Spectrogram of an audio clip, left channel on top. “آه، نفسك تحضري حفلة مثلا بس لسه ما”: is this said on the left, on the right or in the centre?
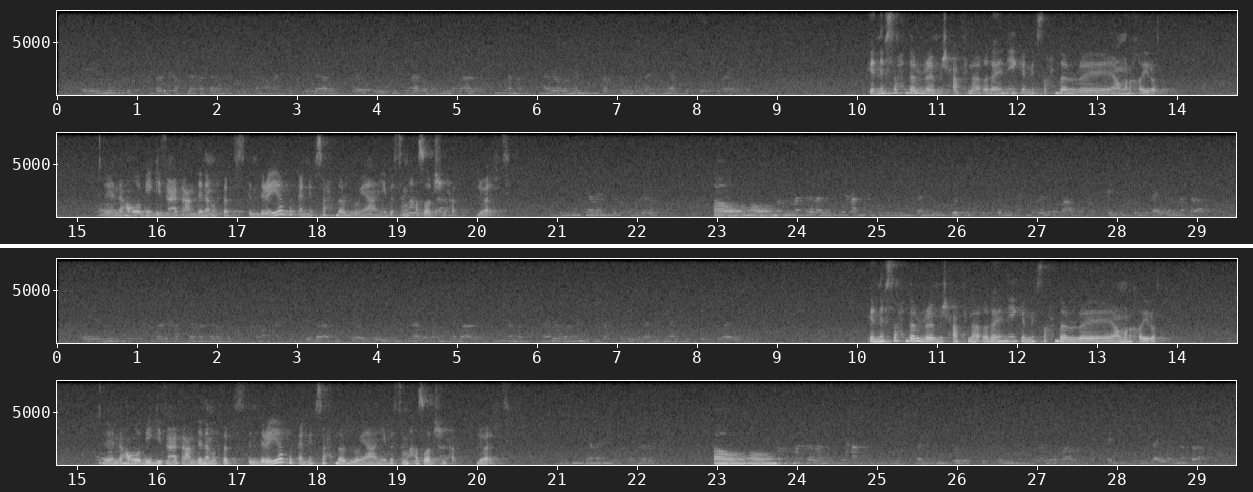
Left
